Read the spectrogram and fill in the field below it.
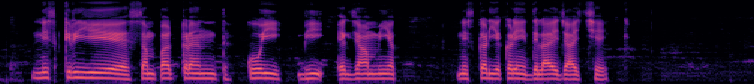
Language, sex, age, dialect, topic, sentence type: Magahi, male, 36-40, Northeastern/Surjapuri, agriculture, statement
